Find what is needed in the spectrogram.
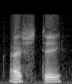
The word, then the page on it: acheter: French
